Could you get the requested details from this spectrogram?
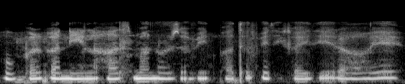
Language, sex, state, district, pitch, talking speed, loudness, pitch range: Hindi, female, Arunachal Pradesh, Papum Pare, 275 Hz, 175 wpm, -14 LUFS, 265-280 Hz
